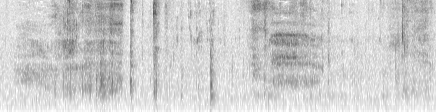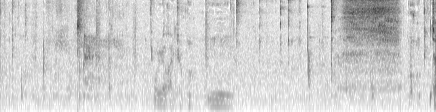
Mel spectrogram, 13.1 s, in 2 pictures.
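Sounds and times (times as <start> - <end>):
slurping broth from spoon: 0.4 - 8.5.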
